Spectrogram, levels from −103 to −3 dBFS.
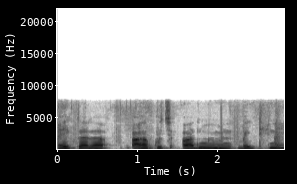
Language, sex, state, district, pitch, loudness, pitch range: Chhattisgarhi, female, Chhattisgarh, Raigarh, 220 Hz, -17 LUFS, 215-235 Hz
